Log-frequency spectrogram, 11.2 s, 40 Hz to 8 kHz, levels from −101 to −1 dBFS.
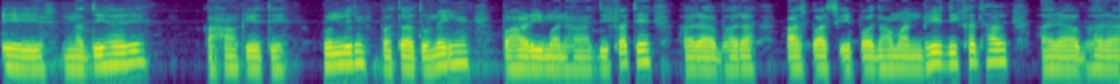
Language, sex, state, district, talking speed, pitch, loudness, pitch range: Chhattisgarhi, male, Chhattisgarh, Rajnandgaon, 145 wpm, 115 Hz, -17 LUFS, 115-145 Hz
